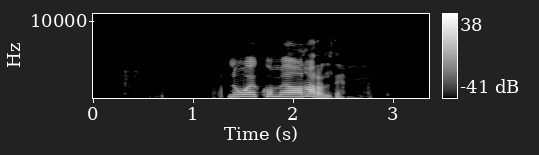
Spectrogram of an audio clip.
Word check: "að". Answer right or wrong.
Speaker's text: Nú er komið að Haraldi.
right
